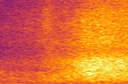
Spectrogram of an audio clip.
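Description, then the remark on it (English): A steady wash of ocean surf rolling onto a beach, loud and continuous with a low rumble beneath it and no distinct breaks or voices. “there probably isn't a person on this beach who doesn't have something nagging at them in the back of their mind. What's swimming out there under the waves?”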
